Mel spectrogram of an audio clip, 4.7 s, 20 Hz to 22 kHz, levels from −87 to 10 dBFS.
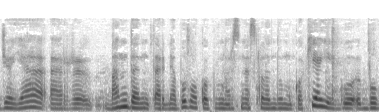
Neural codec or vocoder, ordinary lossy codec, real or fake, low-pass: vocoder, 44.1 kHz, 128 mel bands, Pupu-Vocoder; MP3, 48 kbps; fake; 14.4 kHz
